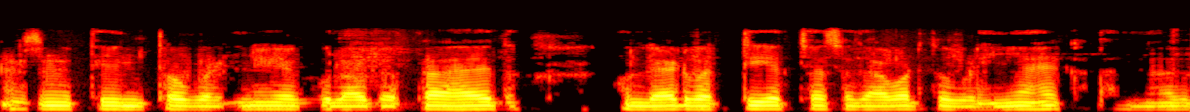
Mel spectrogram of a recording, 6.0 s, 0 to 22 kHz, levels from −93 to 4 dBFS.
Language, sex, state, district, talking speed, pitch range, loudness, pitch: Hindi, male, Bihar, Jamui, 160 wpm, 115-120 Hz, -17 LUFS, 115 Hz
